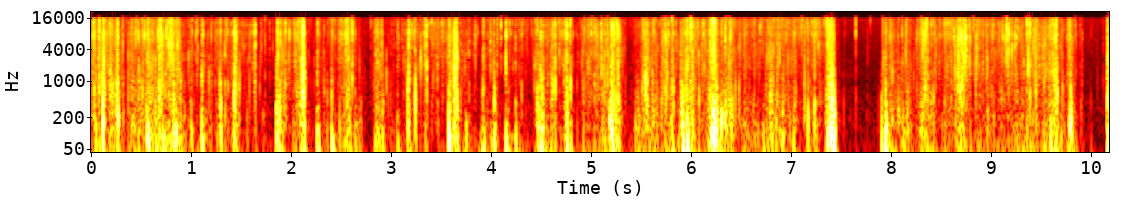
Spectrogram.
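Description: Clear plastic cling film stretched over a microphone grille is rubbed and scratched by the fingertips and nails of both hands. The result is a dense, close crinkling and scraping, heavy and rumbling in the lows with bursts of crackle, broken by brief silent gaps.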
